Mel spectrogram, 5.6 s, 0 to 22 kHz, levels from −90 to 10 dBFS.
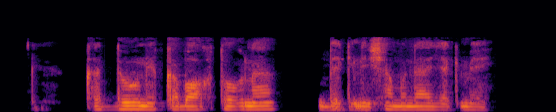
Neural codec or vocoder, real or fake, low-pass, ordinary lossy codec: none; real; 5.4 kHz; AAC, 32 kbps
